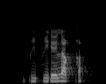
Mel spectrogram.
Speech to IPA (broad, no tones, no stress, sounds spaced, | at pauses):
p i p i ɾ ɪ l ɪ q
